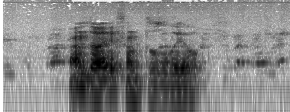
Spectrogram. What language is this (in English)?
Kabyle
